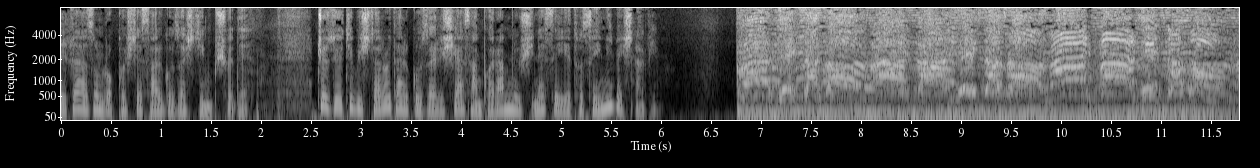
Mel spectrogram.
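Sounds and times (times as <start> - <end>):
speech: 0.0 - 6.1
schoolgirls who have removed their hijabs chanting protest slogans: 6.8 - 11.7.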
